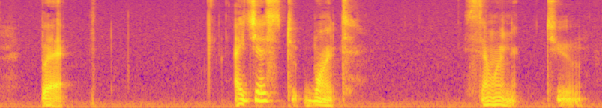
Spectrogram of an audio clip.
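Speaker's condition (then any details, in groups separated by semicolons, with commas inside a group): Cerebral palsy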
